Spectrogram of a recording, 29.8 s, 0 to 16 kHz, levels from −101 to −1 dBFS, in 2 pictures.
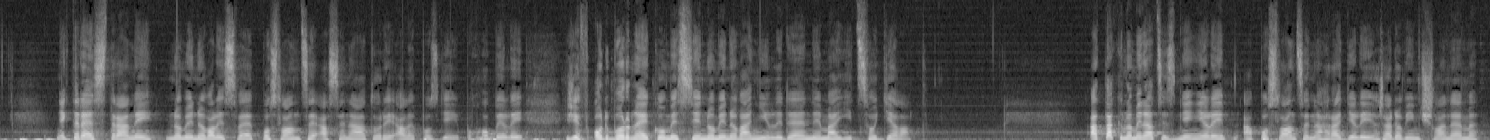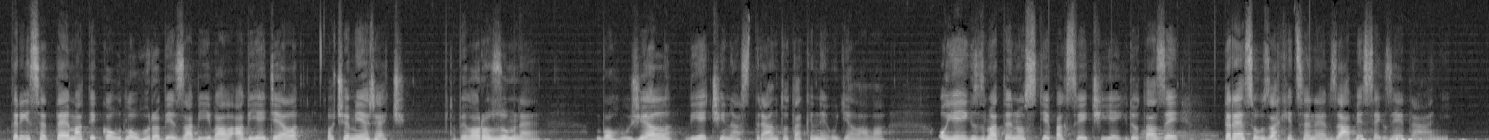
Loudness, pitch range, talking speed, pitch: -27 LUFS, 175-220 Hz, 125 wpm, 195 Hz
